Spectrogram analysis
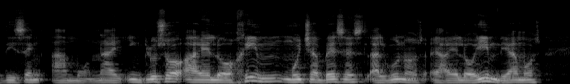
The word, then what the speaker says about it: Elohim: esos títulos entonces dicen am monay incluso a Elohim muchas veces algunos Elohim digamos no algunos es por por pronunciación sefardí as que nací yidish o lo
